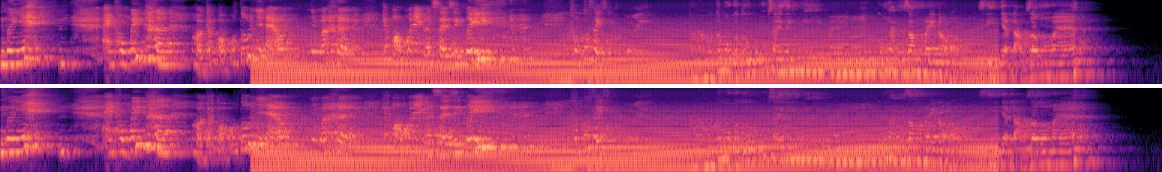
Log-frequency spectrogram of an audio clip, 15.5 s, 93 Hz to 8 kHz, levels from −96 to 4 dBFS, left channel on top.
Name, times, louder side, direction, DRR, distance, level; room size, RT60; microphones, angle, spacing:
voice 1, 0.0-8.0 8.4-8.6, left 1 dB, 40° left, 0 dB, 6.7 m, -22 dB
sound 1, 3.3-13.3, equal, 5° left, 0.8 m, -25 dB
voice 2, 7.3-8.0 9.2-14.4, left 1 dB, 85° left, 2 dB, 5.5 m, -27 dB
27.5 x 24.5 x 5.0 m, 0.91 s
head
